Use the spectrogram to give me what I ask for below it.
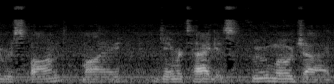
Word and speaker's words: FumoJive: My gamer tag is FumoJive. Everybody mispronounces this. FumoJive, Famo, Jive, whatever. But here's how you spell it. FOO space MO space JIVE.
